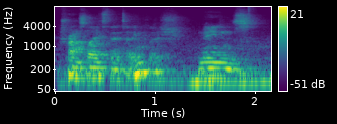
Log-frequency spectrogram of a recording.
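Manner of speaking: ordinary delivery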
